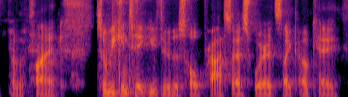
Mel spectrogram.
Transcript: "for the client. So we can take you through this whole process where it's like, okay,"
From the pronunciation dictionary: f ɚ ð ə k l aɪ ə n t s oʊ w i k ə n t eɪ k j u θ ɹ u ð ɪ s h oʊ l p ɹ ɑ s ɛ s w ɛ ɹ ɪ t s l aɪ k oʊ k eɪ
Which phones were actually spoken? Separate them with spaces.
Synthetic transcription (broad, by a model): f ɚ ð ə k l aɪ ə n t s oʊ w i k ə n t eɪ k j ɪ θ ɹ u ð ɪ s h oʊ l p ɹ ɑ s ɛ s w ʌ ɹ ɪ t s l aɪ k oʊ k eɪ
